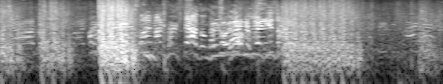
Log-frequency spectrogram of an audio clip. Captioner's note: german soldiers shouting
